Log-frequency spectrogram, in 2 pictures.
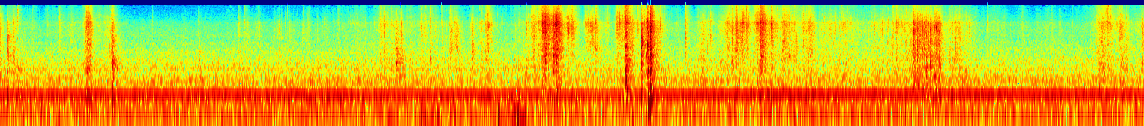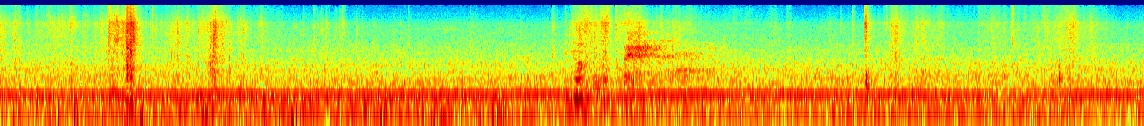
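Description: Foam and plastic packaging wrap rustling and crinkling in irregular bursts as a heavy rosin press is pulled out of it and handled, over a steady low hum.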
